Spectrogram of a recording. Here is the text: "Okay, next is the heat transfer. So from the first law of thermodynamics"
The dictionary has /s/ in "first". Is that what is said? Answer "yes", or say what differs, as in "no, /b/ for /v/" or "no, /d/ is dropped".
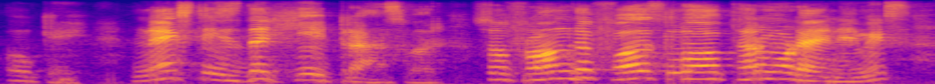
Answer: yes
